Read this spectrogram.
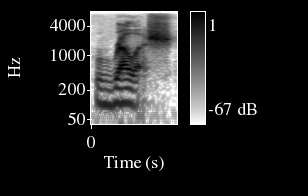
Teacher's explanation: When it comes to pronouncing the verb, it has two syllables. The stress is on that first syllable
